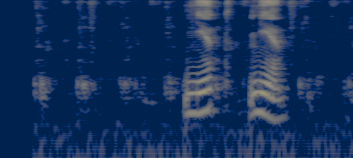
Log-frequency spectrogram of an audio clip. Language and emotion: Russian, neutral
